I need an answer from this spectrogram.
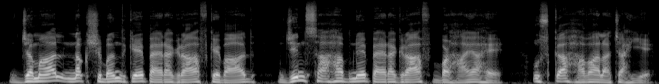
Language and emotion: Urdu, neutral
